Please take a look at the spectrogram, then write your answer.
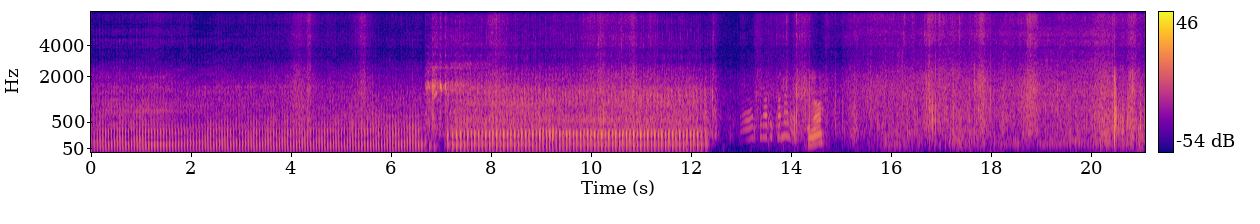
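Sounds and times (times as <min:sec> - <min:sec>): motorcycle engine idling: 0:00.0 - 0:12.7.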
